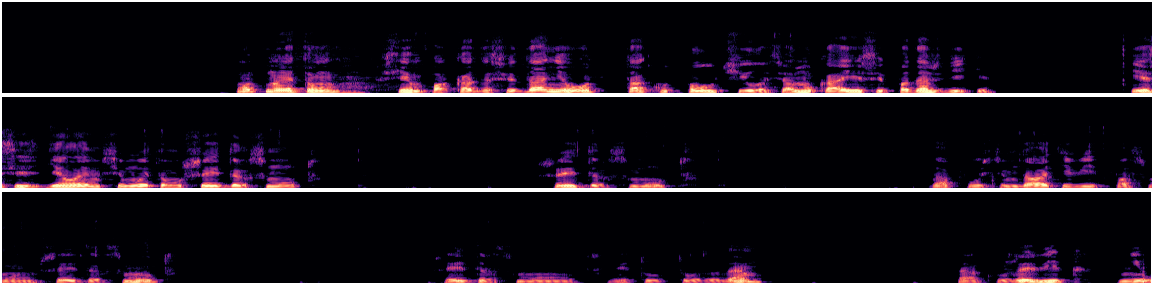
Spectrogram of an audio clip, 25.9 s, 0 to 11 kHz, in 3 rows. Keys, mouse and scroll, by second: 1.6 click, 3.0-4.9 middle drag, 5.9 click, 10.6 middle click, 11.7 click, 13.6-14.0 middle drag, 15.4 click, 17.1 click, 19.4 click, 21.0 middle click, 22.0 click, 24.1-24.7 middle drag.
